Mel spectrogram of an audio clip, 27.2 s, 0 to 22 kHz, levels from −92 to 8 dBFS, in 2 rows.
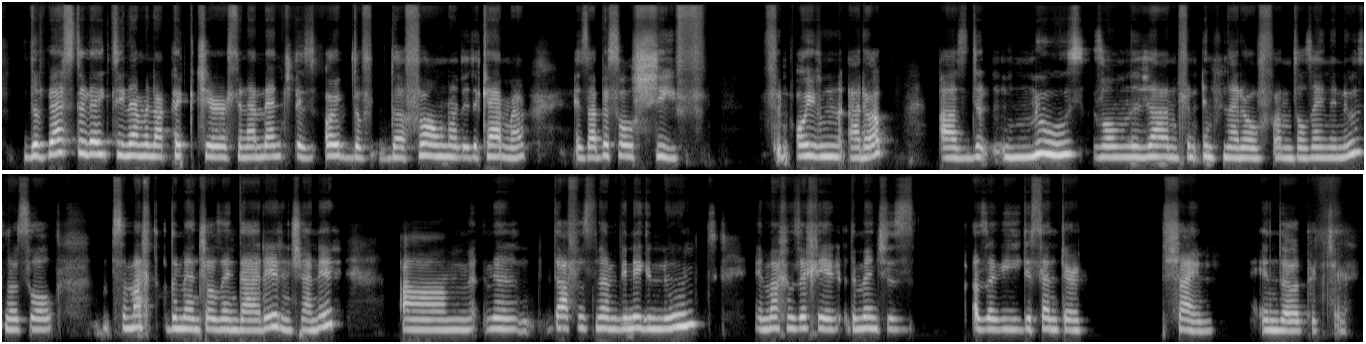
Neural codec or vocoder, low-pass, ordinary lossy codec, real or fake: codec, 44.1 kHz, 2.6 kbps, SNAC; none; none; fake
